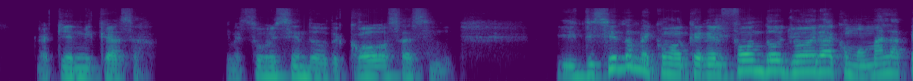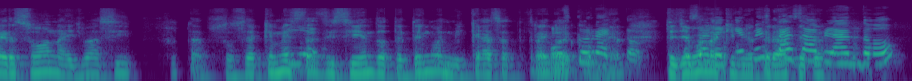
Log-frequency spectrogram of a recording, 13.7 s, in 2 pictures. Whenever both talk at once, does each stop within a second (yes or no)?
no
